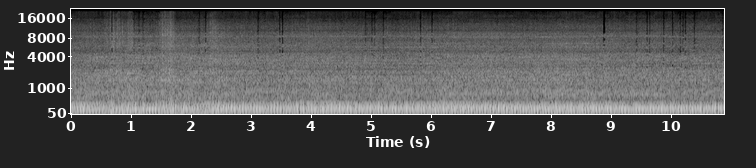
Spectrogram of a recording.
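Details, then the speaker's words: Husqvarna 48 GLS lawn tractor engine, the engine having raced out of control before: the single cylinder thumps at a steady, even speed with no hunting, held by the high-speed spring and the idle screw setting. "So you can see it was surging, and yeah, it's because the spring's just, it's not appropriate. I did set the idle screw to kind of set the minimum engine speed, but what's happening is sometimes the governor i"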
